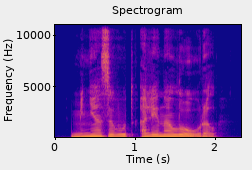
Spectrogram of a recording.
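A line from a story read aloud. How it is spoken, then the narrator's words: Uncertain speech. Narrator (Russian): сказала она неуверенно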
